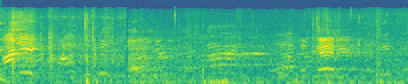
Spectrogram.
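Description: Voices calling out on an outdoor football pitch, fainter than the close commentary around them, with a couple of short sharp knocks of a football being kicked near the start.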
